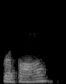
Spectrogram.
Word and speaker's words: Rabaul: Is that how it's pronounced, Rabaul? – Yeah.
